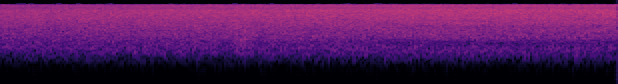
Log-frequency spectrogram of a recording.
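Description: Water pours down a cascading series of falls on a forest trail, a steady dense rushing roar that fills the clip, even and unbroken throughout, with no voices.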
